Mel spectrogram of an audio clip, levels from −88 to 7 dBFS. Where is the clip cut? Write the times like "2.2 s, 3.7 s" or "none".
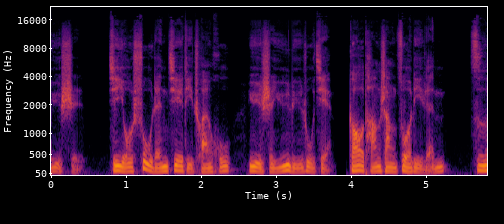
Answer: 3.8 s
